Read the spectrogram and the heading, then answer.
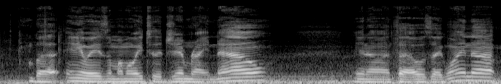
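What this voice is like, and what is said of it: Voice rough and congested. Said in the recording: “my voice sounds kind of messed up right now. Been having these allergies”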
